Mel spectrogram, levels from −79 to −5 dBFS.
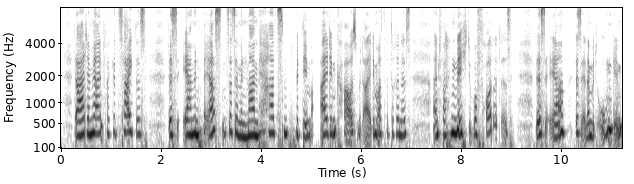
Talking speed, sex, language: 205 wpm, female, German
